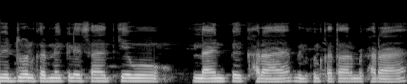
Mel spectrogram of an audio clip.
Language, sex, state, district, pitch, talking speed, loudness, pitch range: Hindi, male, Uttar Pradesh, Varanasi, 145 Hz, 235 wpm, -16 LUFS, 140-150 Hz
